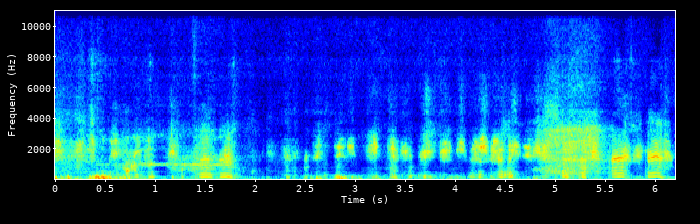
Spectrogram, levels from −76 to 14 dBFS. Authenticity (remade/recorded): remade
